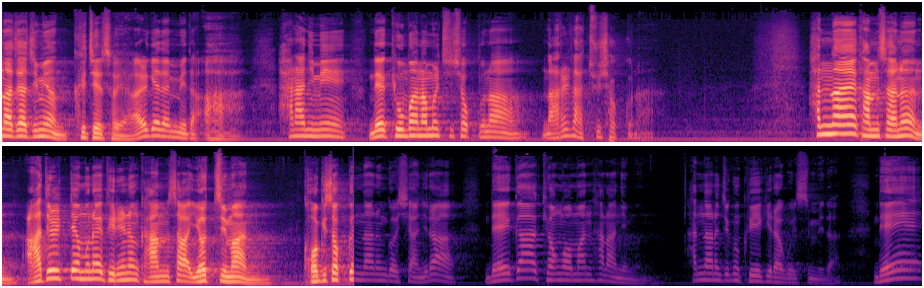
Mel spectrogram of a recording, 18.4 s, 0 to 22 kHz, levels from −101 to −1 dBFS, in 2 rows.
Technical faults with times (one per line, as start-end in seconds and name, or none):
12.71-18.41 one channel inverted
